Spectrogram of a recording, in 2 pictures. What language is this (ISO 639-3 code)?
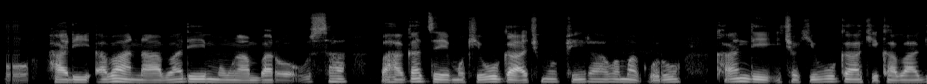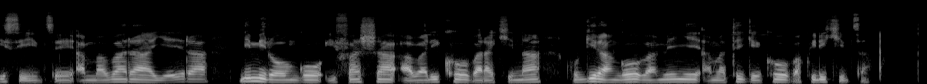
run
